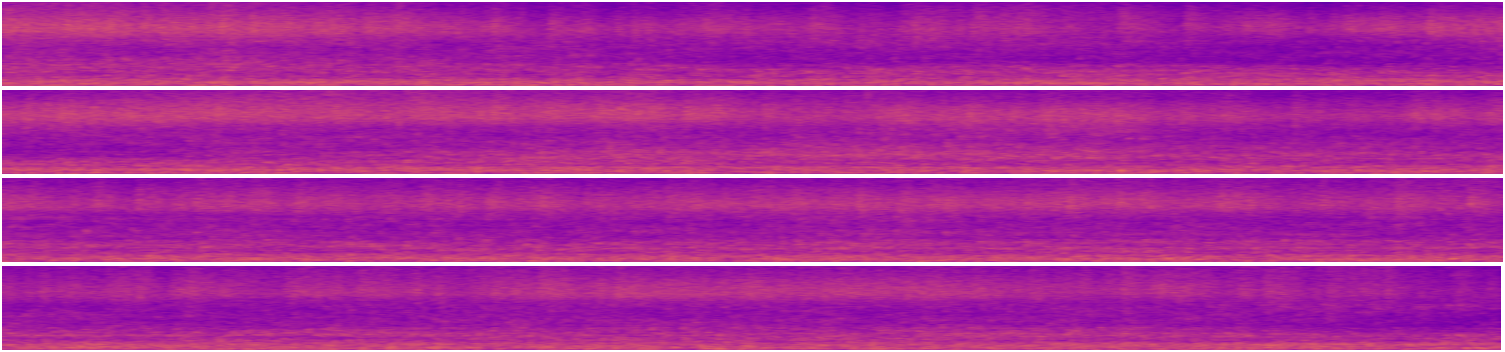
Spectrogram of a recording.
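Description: A shallow waterfall: white water rushing down smooth rock slabs, a steady loud rush with no breaks.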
